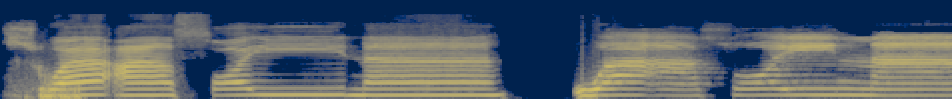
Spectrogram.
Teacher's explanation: Huruf ain buka lagi, shad jangan masuk ke hidung.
